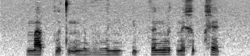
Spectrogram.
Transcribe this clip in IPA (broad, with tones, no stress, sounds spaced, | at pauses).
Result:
m aː˨˩ p̚ k ṵ˧˨ ə̯ t̪ ə̰˧˨ n ŋ ə̤˨˩ w v ṳ˨˩ ə̯ ɲ o˨˩ p̚ ʔ i˨˩ p̚ h əː˧ n v ə˨˩ t̚ m ɛ˧ x ə˦˥ p̚ x ɛ˨˩ k̚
